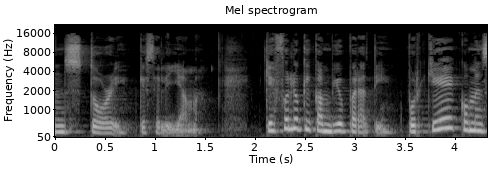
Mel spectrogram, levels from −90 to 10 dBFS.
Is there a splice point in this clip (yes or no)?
yes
